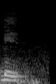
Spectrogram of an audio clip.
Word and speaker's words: đẹp: Rất đẹp. Ensuite, le A sans rien, ça se prononce comme un A français, comme dans l'exemple dep, wa, avec l'accent du Sud.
